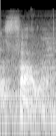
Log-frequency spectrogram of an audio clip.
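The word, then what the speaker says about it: ASALH: Kaji Witson started Asala, we call it Asala, although it's spelled A S A L H.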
